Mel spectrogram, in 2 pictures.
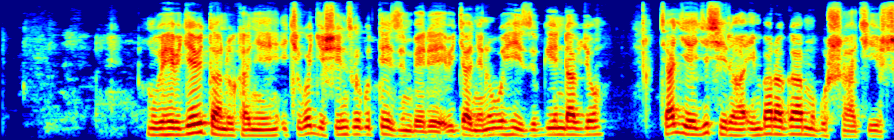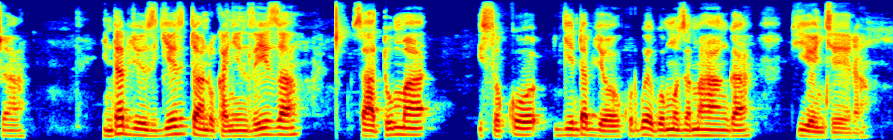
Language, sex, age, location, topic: Kinyarwanda, male, 18-24, Huye, agriculture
